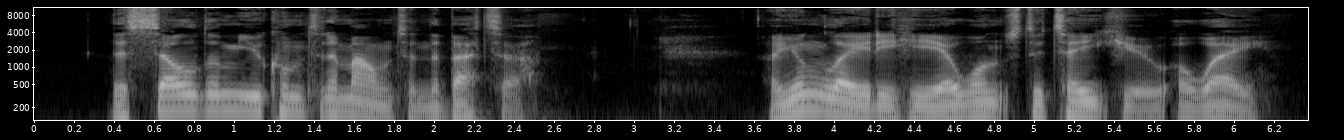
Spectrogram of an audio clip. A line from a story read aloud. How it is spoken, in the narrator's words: said in a sweet and silvery voice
